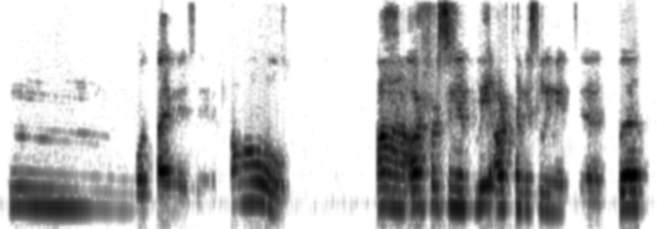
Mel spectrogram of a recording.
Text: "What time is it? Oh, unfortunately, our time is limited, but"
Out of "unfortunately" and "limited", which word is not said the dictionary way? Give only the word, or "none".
unfortunately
